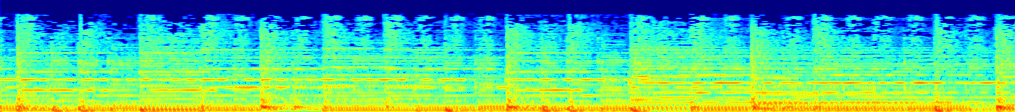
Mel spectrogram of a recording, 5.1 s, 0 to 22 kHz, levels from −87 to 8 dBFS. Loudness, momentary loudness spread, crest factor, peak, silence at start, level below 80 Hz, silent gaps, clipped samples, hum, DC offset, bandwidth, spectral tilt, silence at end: -14 LUFS; 3 LU; 12 dB; 0 dBFS; 0 s; -20 dBFS; none; under 0.1%; none; under 0.1%; 13.5 kHz; -5.5 dB/octave; 0 s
